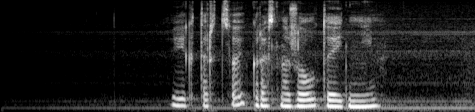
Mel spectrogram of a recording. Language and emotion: Russian, neutral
